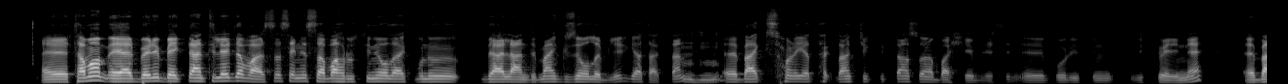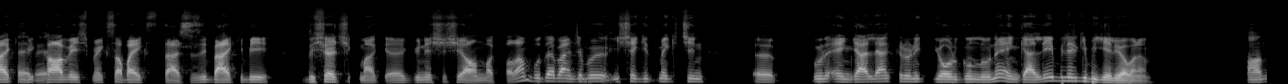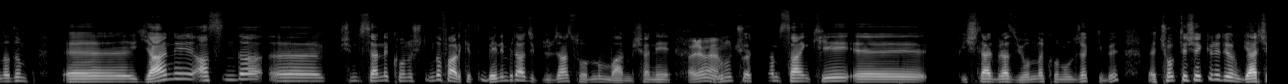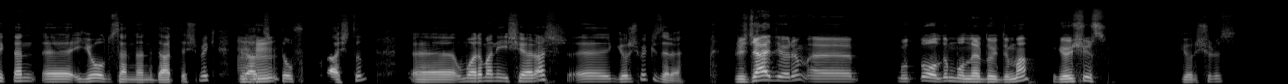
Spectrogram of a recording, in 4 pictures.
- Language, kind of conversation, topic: Turkish, advice, Kronik yorgunluk nedeniyle her sabah işe gitmek istemem normal mi?
- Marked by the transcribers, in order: other background noise; laughing while speaking: "sonra"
